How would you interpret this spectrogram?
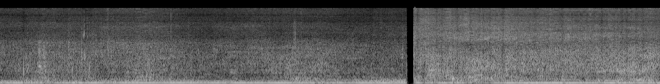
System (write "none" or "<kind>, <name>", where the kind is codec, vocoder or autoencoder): codec, SNAC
